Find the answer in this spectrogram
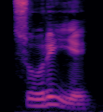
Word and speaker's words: سوري: Note that when addressing a woman, you have 3 syllables. For a man, there are only 2.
